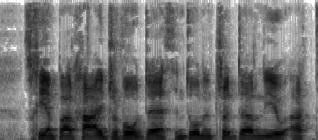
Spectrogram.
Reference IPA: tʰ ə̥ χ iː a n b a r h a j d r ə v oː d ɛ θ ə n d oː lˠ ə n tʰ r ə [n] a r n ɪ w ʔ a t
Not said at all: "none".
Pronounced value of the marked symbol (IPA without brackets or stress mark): d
